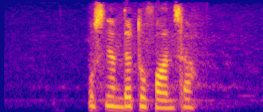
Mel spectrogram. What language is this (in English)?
Pahari-Potwari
